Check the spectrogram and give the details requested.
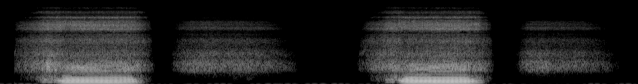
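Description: Two loud, low, rattling snores on breathing in, each followed by a softer breathy exhale, at a slow sleep rhythm.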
